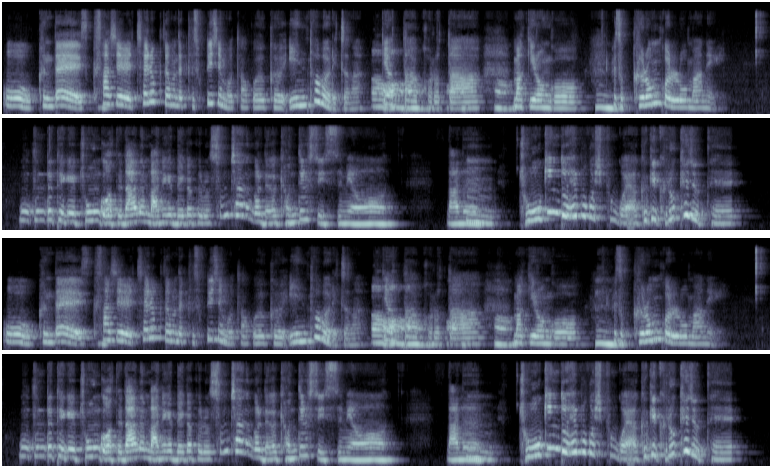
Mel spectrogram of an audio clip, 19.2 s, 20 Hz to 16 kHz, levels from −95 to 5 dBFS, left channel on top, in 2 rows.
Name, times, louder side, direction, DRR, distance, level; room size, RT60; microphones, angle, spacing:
voice 1, 0.0-4.5 4.7-7.2 7.6-8.9 15.4-15.7, left 2 dB, 70° left, 0.8 m, -27 dB
voice 2, 4.6-5.9 6.1-6.4 7.4-7.8 9.8-14.5 15.2-15.6 16.1-18.7, right 1 dB, 15° right, 0.5 m, -26 dB
9.6 x 4.0 x 5.0 m
head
